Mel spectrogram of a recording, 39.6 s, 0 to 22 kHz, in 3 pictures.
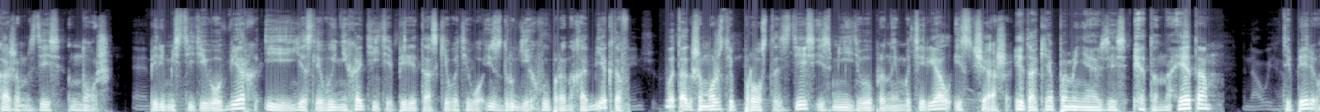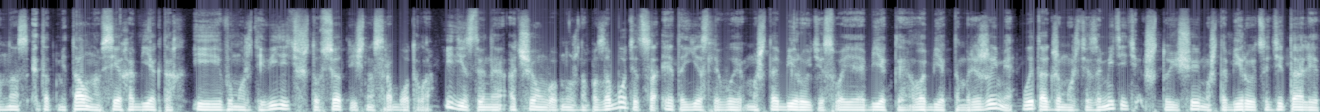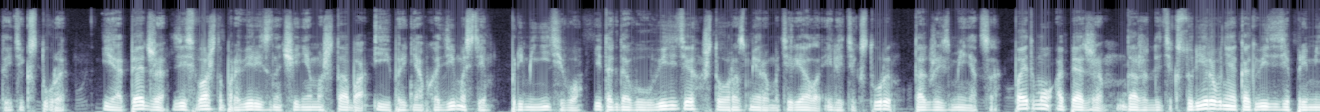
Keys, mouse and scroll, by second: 0.0 shift+scroll up 1, 1.1 shift+middle click, 12.0 middle click, 12.9-13.4 scroll down 2, 13.4 shift+middle click, 19.1-19.6 scroll down 1, 26.2-27.6 scroll down 1, 29.0 shift+middle click, 32.2-35.2 scroll up 1.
